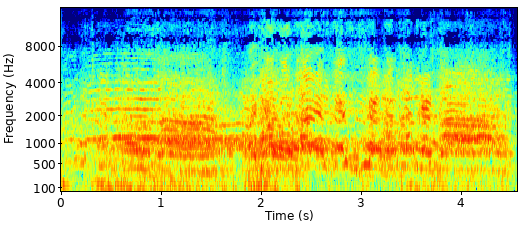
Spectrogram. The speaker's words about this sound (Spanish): Las mujeres volvimos a gritar un 8 de marzo, en el Día Internacional de la Mujer, con la exigencia de ser escuchadas, respetadas y visibles ante los ojos de todos.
